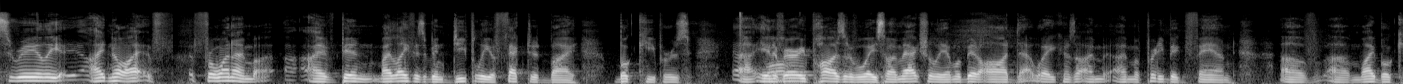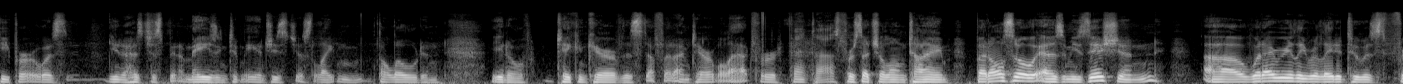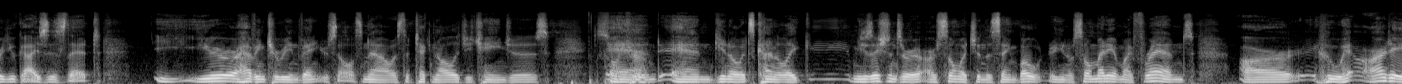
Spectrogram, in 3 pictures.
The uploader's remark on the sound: Live Broadcast at the The IPBC IGNITE Conference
